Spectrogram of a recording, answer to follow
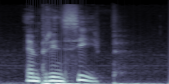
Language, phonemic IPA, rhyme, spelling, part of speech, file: Swedish, /prɪnˈsiːp/, -iːp, princip, noun, Sv-princip.ogg
- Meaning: principle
